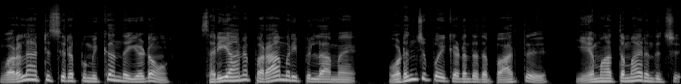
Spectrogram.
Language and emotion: Tamil, sad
